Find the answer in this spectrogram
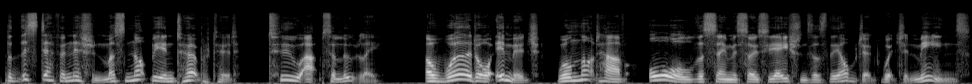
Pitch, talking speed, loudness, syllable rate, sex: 140 Hz, 160 wpm, -20 LUFS, 4.9 syllables/s, male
